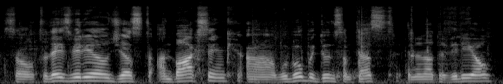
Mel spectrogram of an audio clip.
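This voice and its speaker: Casual and conversational, a thirty-something man addresses viewers as "guys" while unboxing a product on camera. His mid-range voice is fairly bright and moderately paced, with a little hiss or hum in the recording.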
